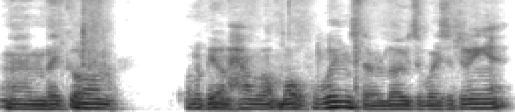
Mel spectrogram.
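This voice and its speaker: A middle-aged man with a mid-range voice rambles casually through a review of a wargaming magazine, sighing often and filling pauses with ums as he recovers from a cold that's stealing his voice. He talks fast, with a creaky, warm sound and a breathy edge.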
